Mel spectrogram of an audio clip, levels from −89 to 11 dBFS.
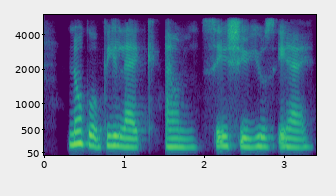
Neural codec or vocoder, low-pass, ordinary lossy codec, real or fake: codec, 16 kHz, 0.8 kbps, ZipCodec; 5.4 kHz; none; fake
